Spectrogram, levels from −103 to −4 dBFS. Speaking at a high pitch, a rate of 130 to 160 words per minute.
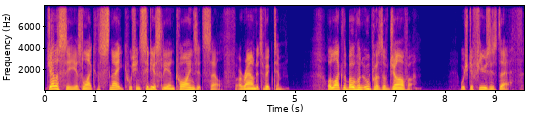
No: medium, 140 Hz; average, 140 wpm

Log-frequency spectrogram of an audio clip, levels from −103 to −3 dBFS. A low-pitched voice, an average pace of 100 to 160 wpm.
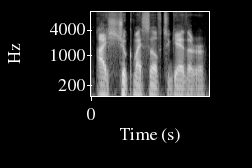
Yes: very low, 85 Hz; slow, 135 wpm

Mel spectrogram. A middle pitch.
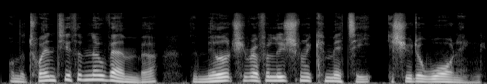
Yes: medium, 145 Hz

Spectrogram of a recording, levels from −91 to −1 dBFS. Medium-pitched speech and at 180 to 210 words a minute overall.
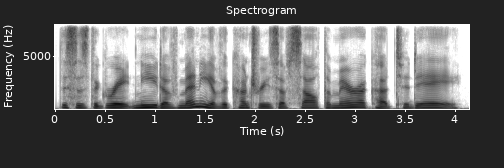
Yes: medium, 170 Hz; fast, 205 wpm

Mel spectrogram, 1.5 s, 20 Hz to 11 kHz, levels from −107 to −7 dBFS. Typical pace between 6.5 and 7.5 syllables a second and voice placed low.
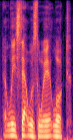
Yes: 6.6 syllables/s; low, 125 Hz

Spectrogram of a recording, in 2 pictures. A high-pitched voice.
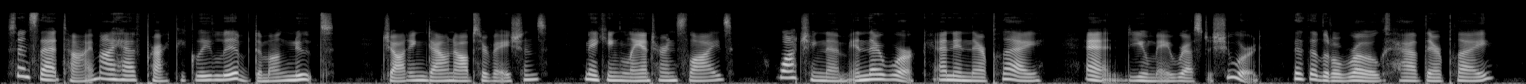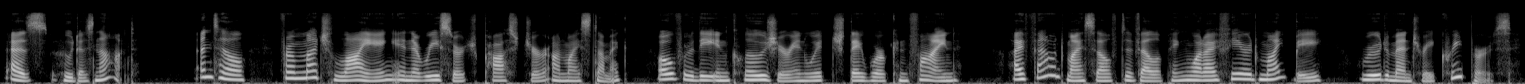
Yes: high, 200 Hz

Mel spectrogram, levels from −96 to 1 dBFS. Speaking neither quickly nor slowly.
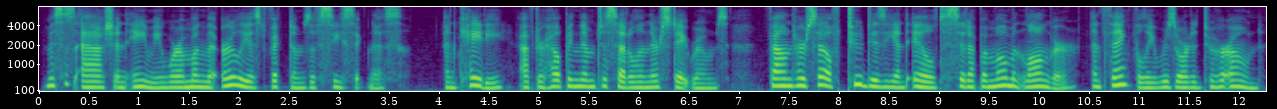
Yes: average, 195 wpm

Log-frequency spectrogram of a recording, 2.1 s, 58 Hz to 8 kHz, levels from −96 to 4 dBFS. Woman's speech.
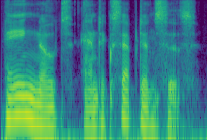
No: male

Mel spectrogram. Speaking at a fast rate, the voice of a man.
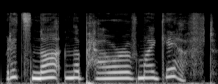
No: fast, 245 wpm; female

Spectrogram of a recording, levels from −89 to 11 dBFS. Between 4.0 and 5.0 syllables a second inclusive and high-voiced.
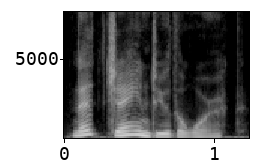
Yes: 4.5 syllables/s; high, 200 Hz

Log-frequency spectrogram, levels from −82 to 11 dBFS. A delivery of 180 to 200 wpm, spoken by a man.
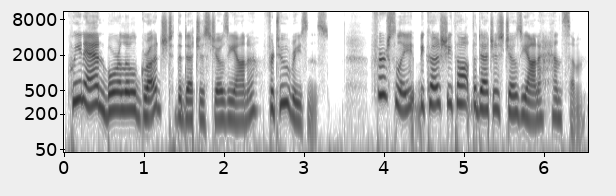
No: average, 190 wpm; female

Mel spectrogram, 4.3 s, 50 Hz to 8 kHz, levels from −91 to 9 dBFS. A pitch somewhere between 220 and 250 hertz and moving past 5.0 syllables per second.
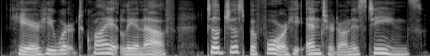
No: medium, 185 Hz; 5.6 syllables/s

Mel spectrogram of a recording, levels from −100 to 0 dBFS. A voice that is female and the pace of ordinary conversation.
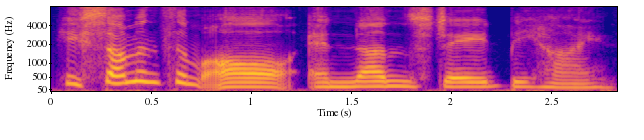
Yes: female; average, 170 wpm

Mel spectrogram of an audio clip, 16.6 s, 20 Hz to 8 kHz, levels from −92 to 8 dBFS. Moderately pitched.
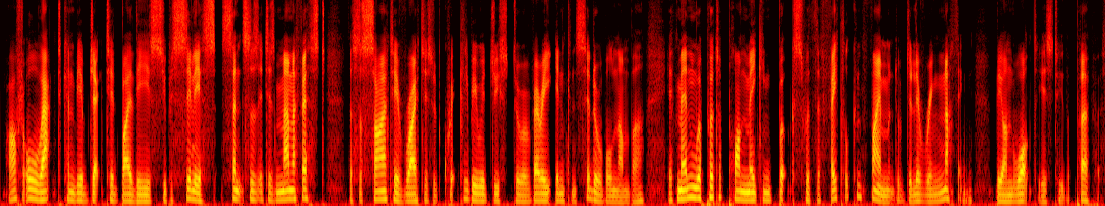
No: low, 105 Hz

